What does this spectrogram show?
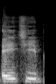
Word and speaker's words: H-E-B: all know it looks like Whataburger but it's pronounced Whataburger hey it's also it's not Heap it's HEB and if you're not super loyal and obsessed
